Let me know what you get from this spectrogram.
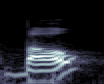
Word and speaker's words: bow: The word B-O-W can be pronounced bow, when used as a weapon, Genesis 27, verse 3. And it can mean, and it can be pronounced bow. Very same, the same spelling, B-O-W in both cases. Pronunciation is completely different.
